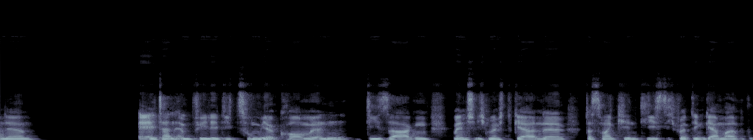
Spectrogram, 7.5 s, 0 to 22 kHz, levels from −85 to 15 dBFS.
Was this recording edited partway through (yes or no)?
no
